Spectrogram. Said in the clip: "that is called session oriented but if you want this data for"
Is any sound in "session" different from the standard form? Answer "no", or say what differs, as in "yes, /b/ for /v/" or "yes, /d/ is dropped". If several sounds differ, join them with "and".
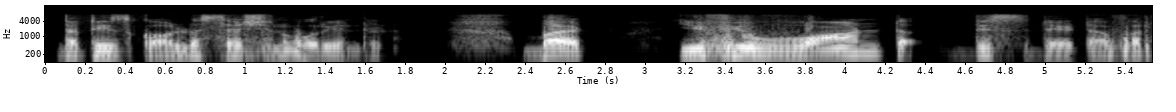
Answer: no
